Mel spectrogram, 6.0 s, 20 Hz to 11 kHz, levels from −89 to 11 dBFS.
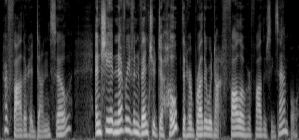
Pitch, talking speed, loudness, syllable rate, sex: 175 Hz, 220 wpm, -19 LUFS, 6.0 syllables/s, female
